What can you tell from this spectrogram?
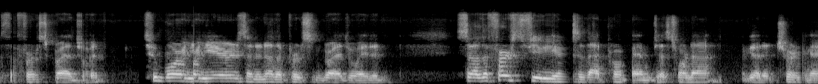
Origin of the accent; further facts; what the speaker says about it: Pennsylvania, United States; now in Hingham, United States; No, I didn't. I grew up in Western Pennsylvania.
